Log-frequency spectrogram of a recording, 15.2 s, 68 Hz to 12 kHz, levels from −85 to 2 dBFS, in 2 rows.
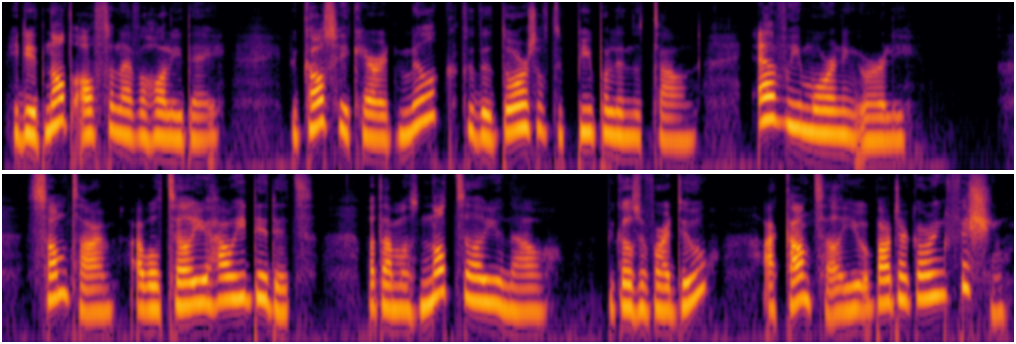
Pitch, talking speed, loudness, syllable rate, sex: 215 Hz, 200 wpm, -19 LUFS, 5.7 syllables/s, female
